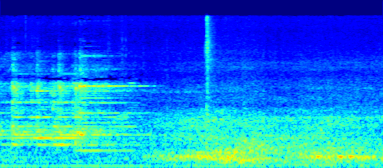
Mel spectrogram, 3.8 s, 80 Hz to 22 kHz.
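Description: An Intel NUC D54250WYK mini PC plays the Intel jingle, a short tonal chime of a few bright notes at moderate level followed by a brief click and low hum, with no talking.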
